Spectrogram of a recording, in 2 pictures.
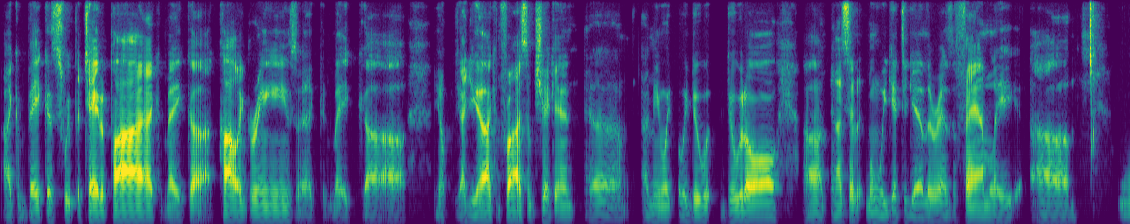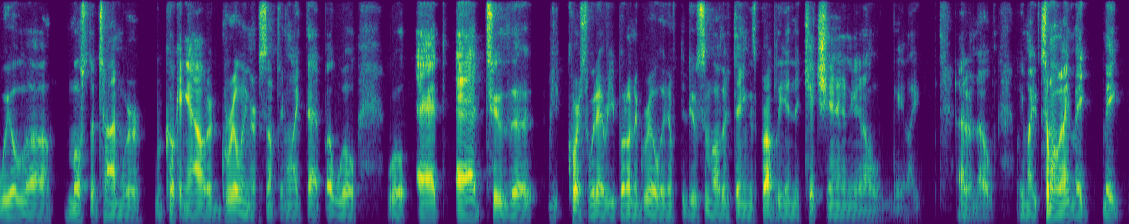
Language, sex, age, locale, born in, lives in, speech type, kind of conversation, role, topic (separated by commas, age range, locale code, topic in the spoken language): English, male, 65-69, en-US, United States, United States, conversation, unstructured, none, What traditions have you created with roommates, friends, or family?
